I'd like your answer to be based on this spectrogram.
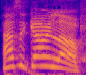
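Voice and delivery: high, sing-song greeting; chirpy greeting. Retold or imitated. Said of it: "mock greeting".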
